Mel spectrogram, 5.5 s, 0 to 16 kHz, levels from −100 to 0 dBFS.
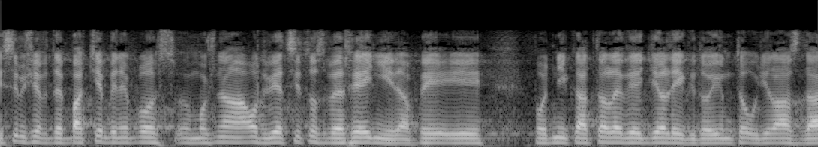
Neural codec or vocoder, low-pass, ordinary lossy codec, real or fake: codec, 16 kHz, 16 kbps, FunCodec, trained on Chinese and English, 50 frames a second; 7.2 kHz; MP3, 64 kbps; fake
